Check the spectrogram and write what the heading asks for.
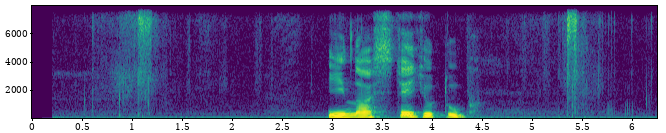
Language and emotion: Russian, neutral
